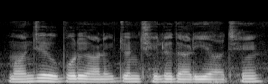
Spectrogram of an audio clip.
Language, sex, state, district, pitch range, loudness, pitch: Bengali, male, West Bengal, Cooch Behar, 125-135 Hz, -14 LUFS, 130 Hz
